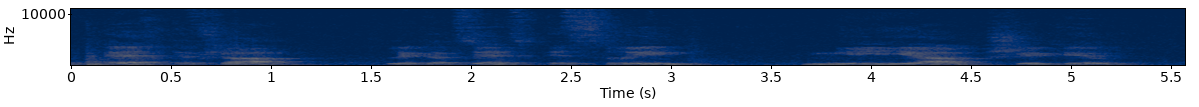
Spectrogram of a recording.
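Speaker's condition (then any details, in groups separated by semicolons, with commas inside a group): No condition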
